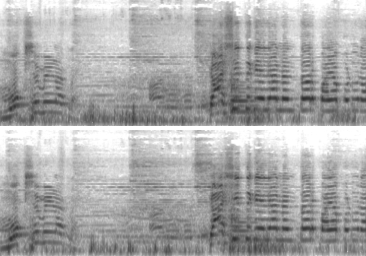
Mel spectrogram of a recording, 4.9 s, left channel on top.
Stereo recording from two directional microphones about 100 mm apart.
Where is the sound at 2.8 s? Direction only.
40° left (ahead or behind).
